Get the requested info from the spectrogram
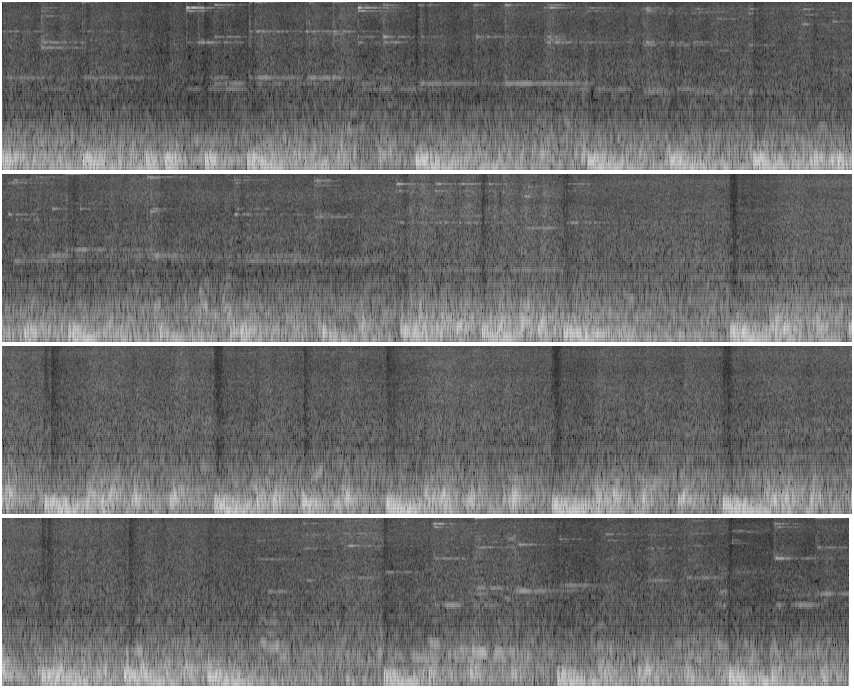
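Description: Outdoor parade music with short, bell-like ringing notes, heard over a loud, uneven low rumble on the microphone.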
